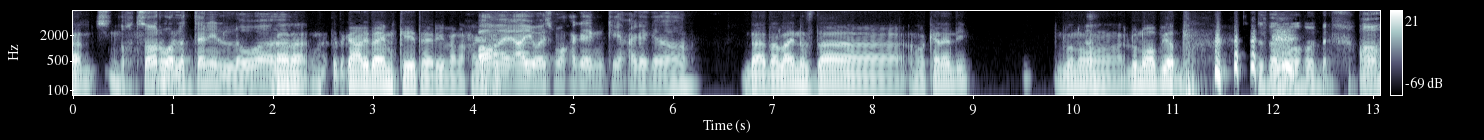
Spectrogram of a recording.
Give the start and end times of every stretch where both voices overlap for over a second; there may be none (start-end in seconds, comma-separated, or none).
none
